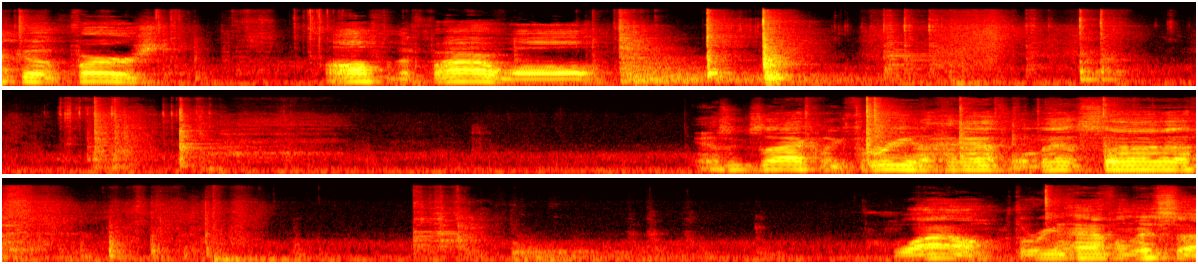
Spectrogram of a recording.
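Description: Metal tools clink and click against engine parts.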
